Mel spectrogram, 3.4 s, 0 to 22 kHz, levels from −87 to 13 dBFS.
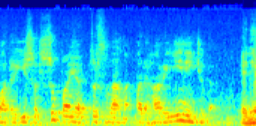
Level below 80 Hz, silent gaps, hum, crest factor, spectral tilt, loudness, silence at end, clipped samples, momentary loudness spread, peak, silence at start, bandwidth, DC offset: -32 dBFS; none; none; 14 dB; -7 dB/octave; -15 LUFS; 0 s; under 0.1%; 6 LU; 0 dBFS; 0 s; 17.5 kHz; 0.8%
